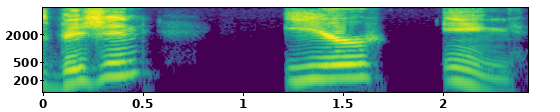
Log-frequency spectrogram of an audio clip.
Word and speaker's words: Visioneering: Yeah, it's called Visioneering by Andy Stanley. How do you And spell that? Because I'm hearing three things all at once, yes, so it's vision, ear, ing. So like vision, mountaineering. yeah, vision, and then Vision ear, Eering, right?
